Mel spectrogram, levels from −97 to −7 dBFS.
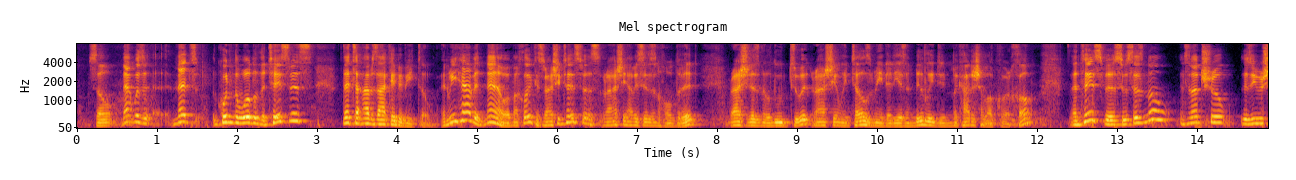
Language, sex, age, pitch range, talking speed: English, male, 30-49, 105-160 Hz, 210 wpm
